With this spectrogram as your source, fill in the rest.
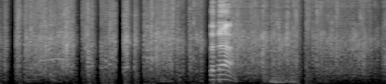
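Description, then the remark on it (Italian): An audience breaks into sustained applause as the director general is invited up, dense clapping that carries on for several seconds with a brief, shrill cheer or whistle rising out of it partway through. “Un applauso.”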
